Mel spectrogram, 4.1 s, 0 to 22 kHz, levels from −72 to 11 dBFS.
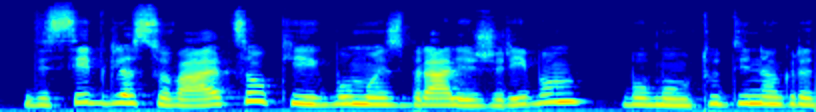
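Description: No technical faults can be heard anywhere in the speech. Nothing in the audio breaks up, drops out or shifts at any point.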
